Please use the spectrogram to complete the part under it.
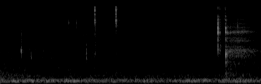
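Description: Several faint, sharp computer mouse clicks in CAD software, scattered singly and in a quick double, over a low steady room hum with no talking.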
